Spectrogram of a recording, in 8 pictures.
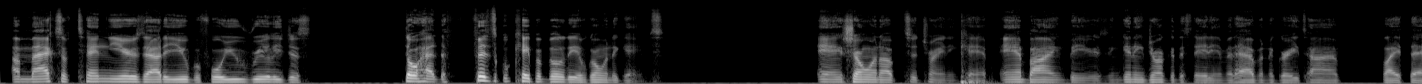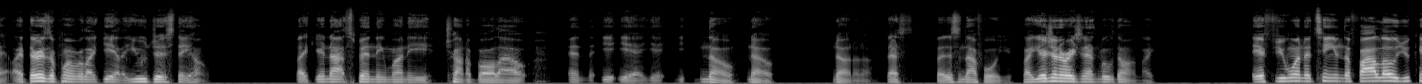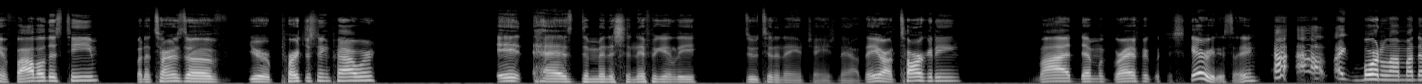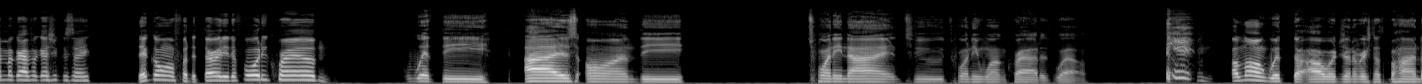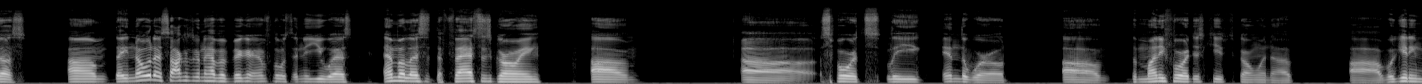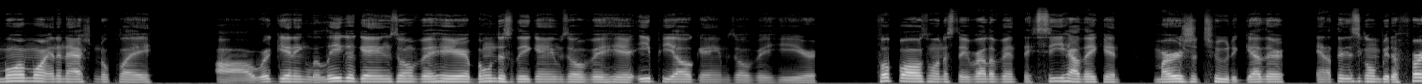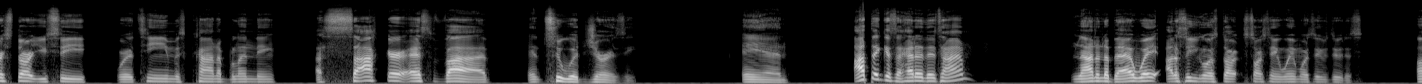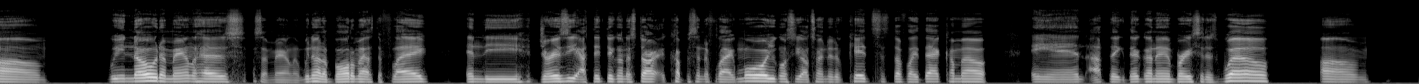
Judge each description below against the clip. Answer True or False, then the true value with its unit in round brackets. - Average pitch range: True (4.4 semitones)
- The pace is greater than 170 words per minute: True (180 wpm)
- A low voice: True (120 Hz)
